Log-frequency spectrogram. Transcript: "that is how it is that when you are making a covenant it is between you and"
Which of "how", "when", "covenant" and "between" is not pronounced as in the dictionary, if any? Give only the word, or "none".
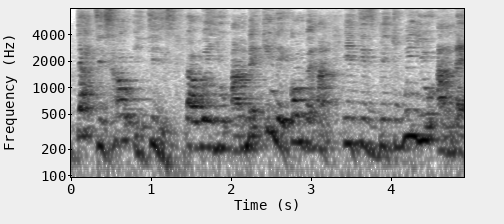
covenant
